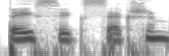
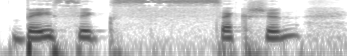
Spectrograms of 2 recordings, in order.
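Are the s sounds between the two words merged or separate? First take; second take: merged; separate. First: The s sounds merge into one single s. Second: Both s sounds are pronounced separately. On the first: "you could say it with one single S" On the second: "I find it tremendously difficult"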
